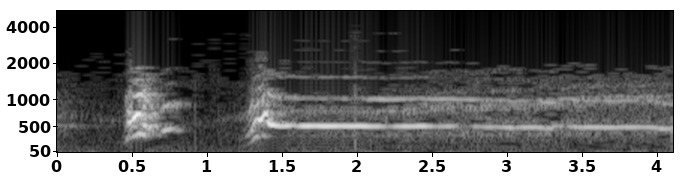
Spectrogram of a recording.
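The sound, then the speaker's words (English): A dog gives a short yelp, then launches into a long, sustained wailing howl that holds steady for several seconds, clear, with no talking. “An instinctive fear moved through her body, and she raised her head to give forth a long, wailing howl.”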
